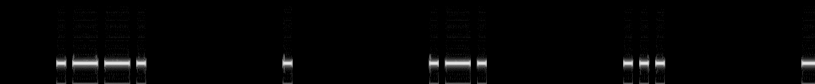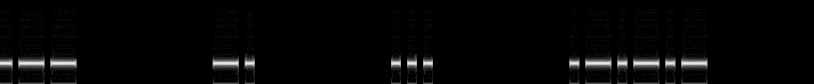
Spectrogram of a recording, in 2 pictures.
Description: Morse code, heard as a keyed tone, about 15 wpm, spaced as for 5 wpm, 1000 Hz. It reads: PERSONS.
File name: qotdfiles / 5wpm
